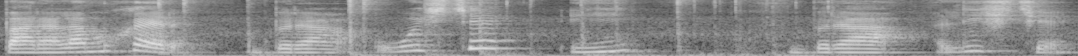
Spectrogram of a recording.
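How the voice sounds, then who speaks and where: Slow, patient woman teaching grammar. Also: medium pitch, darkish tone, echoey room. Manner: explains patiently, often checks with a rising "¿sí?" or "¿no es cierto?". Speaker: language teacher. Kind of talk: grammar lesson.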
